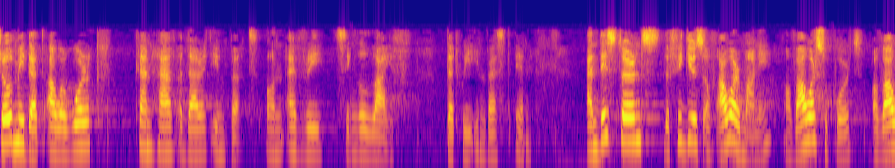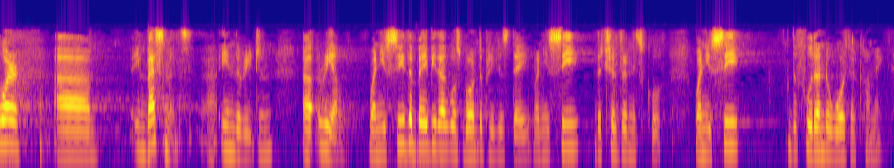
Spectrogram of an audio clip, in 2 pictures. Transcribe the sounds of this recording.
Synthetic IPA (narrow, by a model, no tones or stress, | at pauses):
ʃoʊdmiðætʰa̰wəɹwəɹkʰː | ɛ̃nɦævə̰daɹɛk̚tɪ̃mpæ̰k̚tʰɔ̃nɛvɹi | sɪ̃ŋɡəlˠlaɪf | ðætʰwiʔɪ̃ɱvɛstɪ̃n | ɛ̃nd̪ɪstɜɹnzðəfɪɡjə˞zɔva̰wəɹmʌniʔɔvawəɹsəpʰɔɹtʔɔvawə˞ | ɪ̃ɱvɛstmɛ̃ntsʔɪ̃nðəɹid͡ʒə̃n | ɹia̰l | wɛ̃njusiðəbeɪbiðæt̚wɔzbɔɹnðəpɹiviəsdeɪwɛ̃njusi | ðət͡ʃɪld̪ɹɛ̃nɪ̃nskṵl | wɛ̃njusi | ðəfudãnd̪əwɔtəɹkʰʌmɪ̃ŋ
